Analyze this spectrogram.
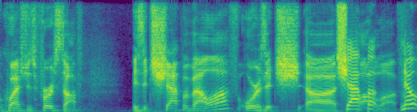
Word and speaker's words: Shapovalov: It's Shapovalov.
